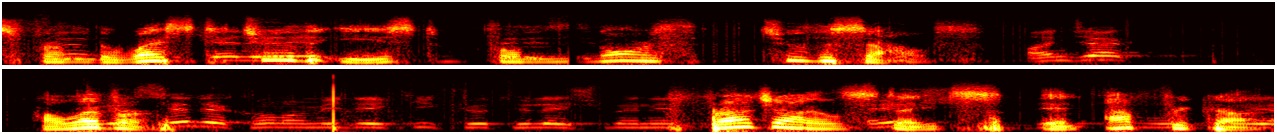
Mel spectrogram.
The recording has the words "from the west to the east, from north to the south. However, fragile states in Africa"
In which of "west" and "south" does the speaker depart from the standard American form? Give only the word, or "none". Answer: none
